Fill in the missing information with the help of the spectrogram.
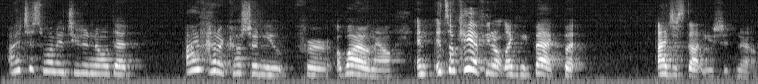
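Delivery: soft, low, sincere; tender confession. Acted. [name] admitting her crush in rehearsal, softly sincere. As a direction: confess it quietly, leaving room between phrases.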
